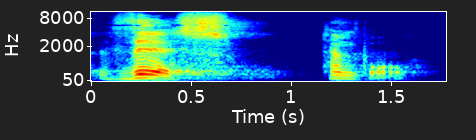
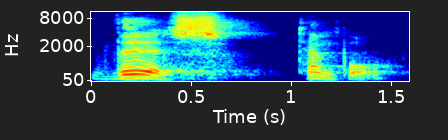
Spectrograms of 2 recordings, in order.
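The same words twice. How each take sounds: First: "this" drawn out slow and leaned on; slow, heavy weight on "this" in "this temple"; stress on this. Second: "This" slow and leaned on, tune lifting at the end; slow, questioning weight on "This" in "This temple"; stress on This, rising. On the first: Preacher pointing the congregation to the word "this". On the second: Preacher repeating the key word with a lift. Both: Shown as a demonstration. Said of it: "the emphasis is just this".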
